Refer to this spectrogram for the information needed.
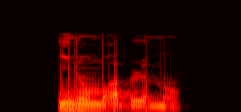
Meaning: innumerably
- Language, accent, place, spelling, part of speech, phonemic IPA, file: French, France, Lyon, innombrablement, adverb, /i.nɔ̃.bʁa.blə.mɑ̃/, LL-Q150 (fra)-innombrablement.wav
